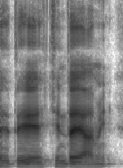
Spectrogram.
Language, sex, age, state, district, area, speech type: Sanskrit, male, 18-30, Karnataka, Uttara Kannada, rural, spontaneous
